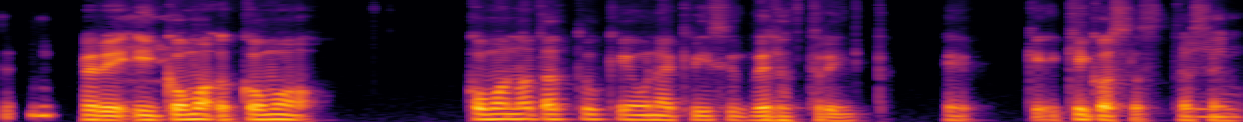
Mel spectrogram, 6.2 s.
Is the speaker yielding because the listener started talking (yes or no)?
yes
